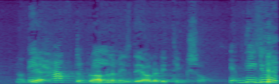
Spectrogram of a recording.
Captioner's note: laughter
